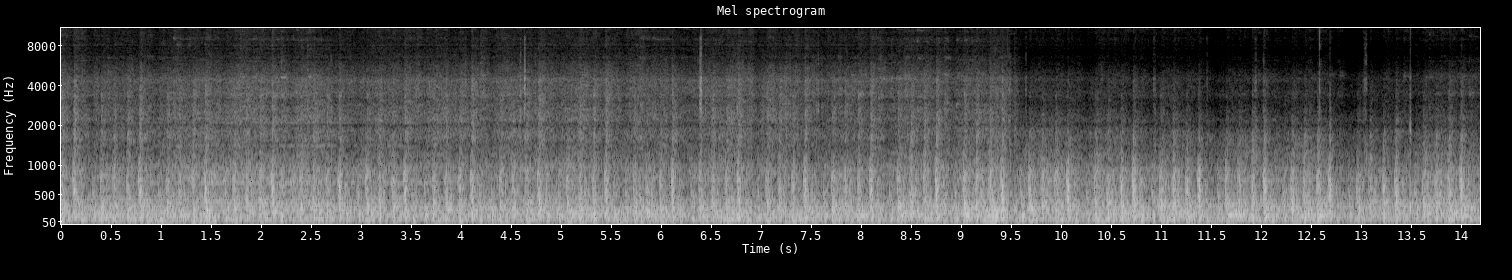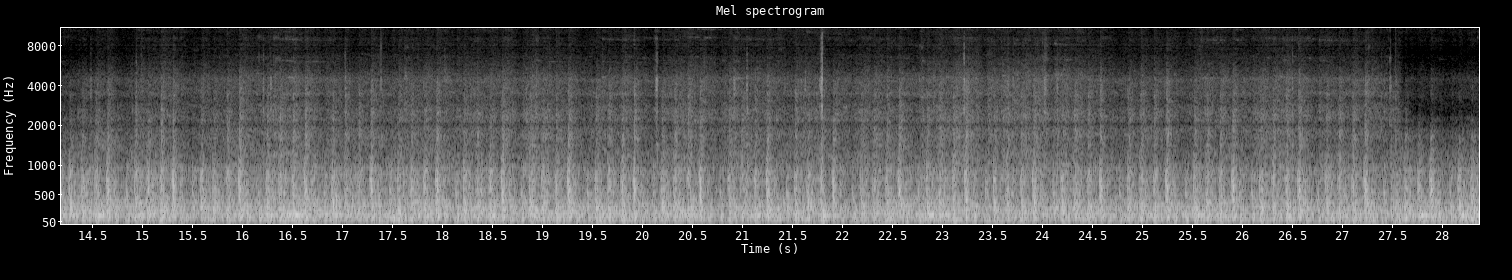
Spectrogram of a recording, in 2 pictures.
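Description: Freight train of open-top bogie wagons passing close by: a steady loud rumble of steel wheels on the rails, with a fast, continuous clatter of the wheel sets.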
